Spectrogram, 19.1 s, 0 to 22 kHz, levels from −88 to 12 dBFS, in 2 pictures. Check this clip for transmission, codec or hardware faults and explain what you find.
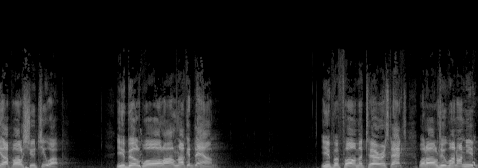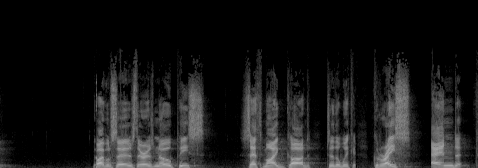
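There's one kind of fault here, four times over in the speech. At 2.78–2.85 s, 9.45–9.52 s, 11.46–11.50 s and 16.65–16.71 s the audio skips ahead and sputters into a brief chirp, burst of noise or short hole. That's likely a broken MP3 bit reservoir: frames went missing, so the next ones reached back for borrowed bits and decoded garbage. Each glitch spans roughly one and a half to three frames, which fits 26.1 ms MP3 frames.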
